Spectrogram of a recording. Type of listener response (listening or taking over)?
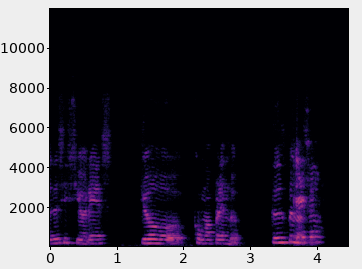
taking over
